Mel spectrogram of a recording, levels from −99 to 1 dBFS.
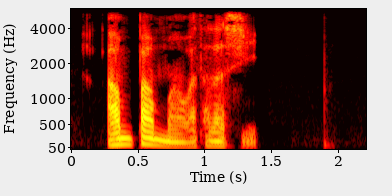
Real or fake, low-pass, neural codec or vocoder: real; 5.4 kHz; none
